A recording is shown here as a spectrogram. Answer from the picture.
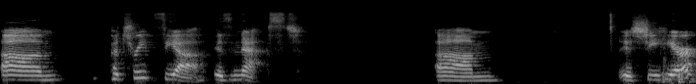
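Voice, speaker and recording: A bright, sharp voice moves at a very slow pace with long, frequent pauses. Its pitch variation is ordinary, and the background is quiet. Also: woman, fairly high pitch for a woman. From Worcester, Massachusetts. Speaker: romance author hosting reader Q&A. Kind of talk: live Q&A with readers. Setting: video call. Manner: casual, many filler ums.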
